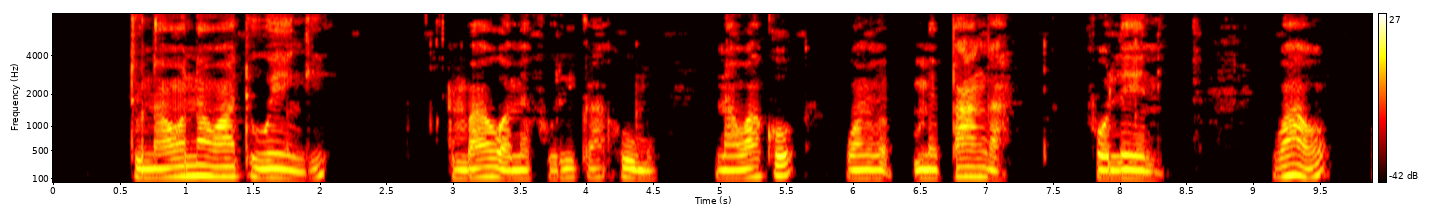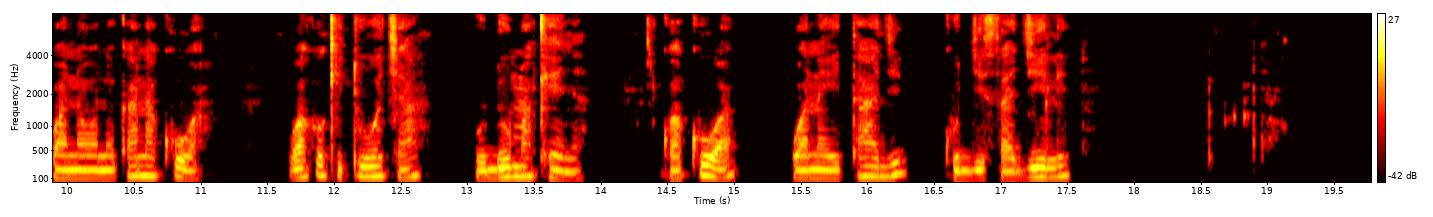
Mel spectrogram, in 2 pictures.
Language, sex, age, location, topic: Swahili, male, 25-35, Nakuru, government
